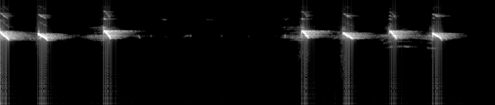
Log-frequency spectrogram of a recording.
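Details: Southern African Scarlet-chested Sunbird giving sharp, high, downslurred chips, about two or three per second in loose bursts with a short gap; nothing else heard.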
